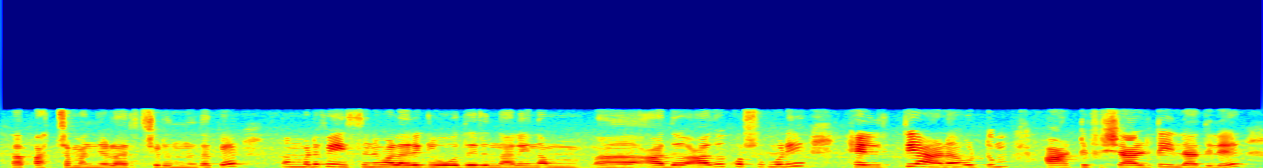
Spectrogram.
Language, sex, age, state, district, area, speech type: Malayalam, female, 18-30, Kerala, Ernakulam, rural, spontaneous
